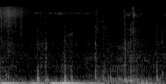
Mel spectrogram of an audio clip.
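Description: Horse hooves clip-clop steadily in a horse riding and show jumping video game, a quick, close rhythmic series of soft thuds from an eager horse that keeps wanting to go fast.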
